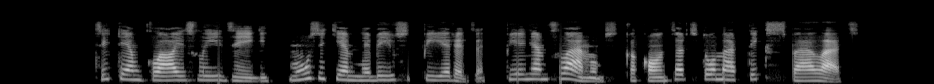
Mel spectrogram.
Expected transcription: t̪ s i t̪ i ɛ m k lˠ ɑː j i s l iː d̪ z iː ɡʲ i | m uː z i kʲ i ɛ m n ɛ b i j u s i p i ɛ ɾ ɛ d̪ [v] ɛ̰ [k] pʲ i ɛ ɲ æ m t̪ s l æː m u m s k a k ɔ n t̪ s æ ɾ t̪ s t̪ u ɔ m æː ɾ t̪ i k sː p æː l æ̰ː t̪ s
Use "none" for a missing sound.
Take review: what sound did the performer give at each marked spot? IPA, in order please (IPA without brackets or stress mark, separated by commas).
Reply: z, none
